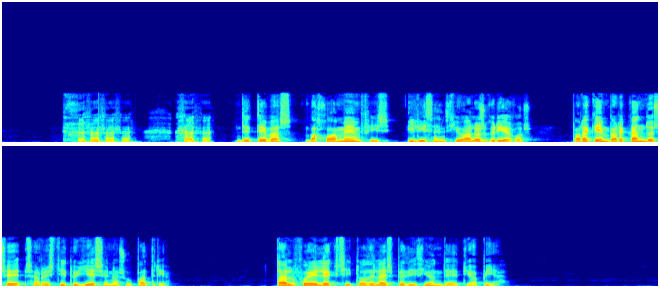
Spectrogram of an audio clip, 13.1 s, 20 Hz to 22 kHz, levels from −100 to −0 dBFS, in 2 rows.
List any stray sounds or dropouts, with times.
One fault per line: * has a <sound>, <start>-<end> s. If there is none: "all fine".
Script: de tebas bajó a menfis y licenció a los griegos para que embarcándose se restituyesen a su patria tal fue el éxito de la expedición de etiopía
* has a laugh, 0.6-2.1 s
